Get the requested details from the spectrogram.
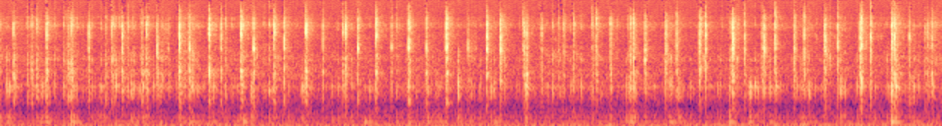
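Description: Long green nails tap and scratch on a glossy illustrated page of an open magazine lying flat. Quick, bright clicks with faint scratchy brushing run steadily throughout the clip, sounding much like rapid typing.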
